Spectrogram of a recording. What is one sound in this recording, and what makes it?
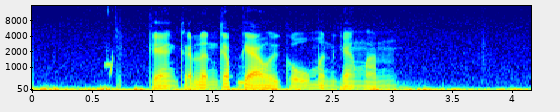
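A short, bright video game melody plays.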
